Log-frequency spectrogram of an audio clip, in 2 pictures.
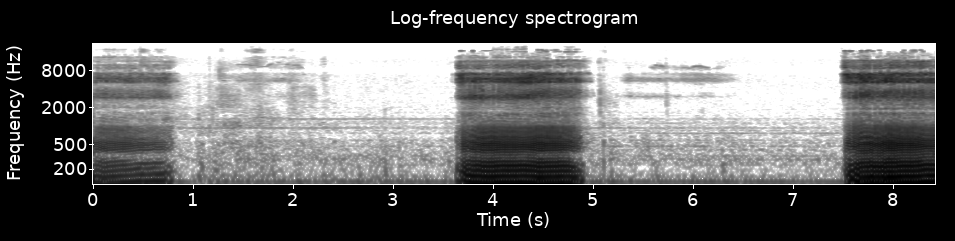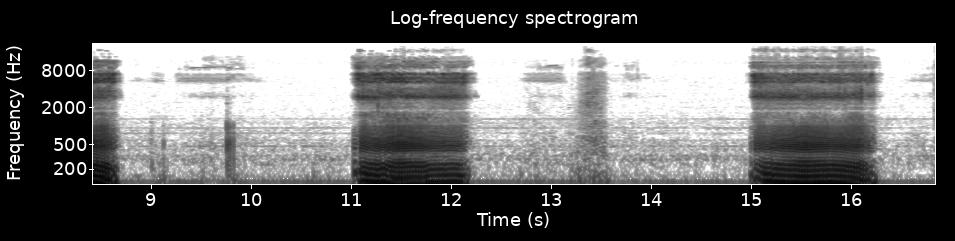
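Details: Dog snoring during sleep, recorded Feb 4, 2021: loud, deep, rattling snores about every 3.5 seconds, roughly 16 a minute, with quiet pauses between them.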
